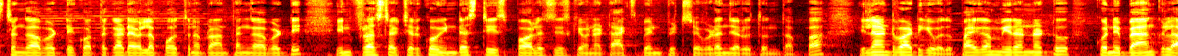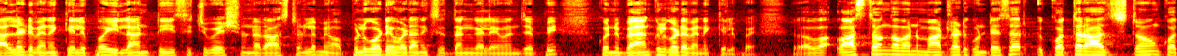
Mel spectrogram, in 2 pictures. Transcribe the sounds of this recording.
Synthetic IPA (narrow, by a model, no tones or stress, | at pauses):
ʈɾɐmkaːbɐʈːikɔt̪ːɐkaːɖɛʋɐlɐpːɐːt̪unːɐpɾaːnt̪ɐmkaːbɐʈːi | inpʰɾaːsʈɾɐk̚t͡ʃɐɾkoiɳɖɐsʈɾiːspaːlisiːskeːʋɐnaːʈaːksbenipʰiʈsiʋɐɽɐmd͡ʒɐɾuɡut̪und̪it̪ɐpːɐ | ilaːɳʈiʋaːʈikiʋɐd̪upɐjɡaːmiːɾɐnːɐʈːu | ko̞nːibjaːŋkuluaːlɾe̞ɽiʋɛnɐkːelipoːjiːlaːɳʈisit͡ʃuʋeːʂɐnunːɐɾaːʂʈɾɐmloːme̞ːmɐpːulukuːɽaːiʋɐɽaːnikisid̪ʱːɐŋɡaːleːmɐnid͡ʒe̞pːi | ko̞nːibjaːŋkulukuːɽaːʋɛnɐkːelipoːj | ʋaːst̪ɐʋɐŋɡaːmɐnɐmːaːʈlaːɽukuɳʈe̞ːsaːɾkɔt̪ːɐɾaːʂʈɾɐmkɔ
